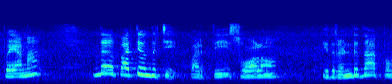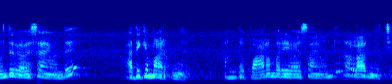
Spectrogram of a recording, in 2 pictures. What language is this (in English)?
Tamil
